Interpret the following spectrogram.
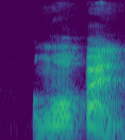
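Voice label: "pengewapan", Malay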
